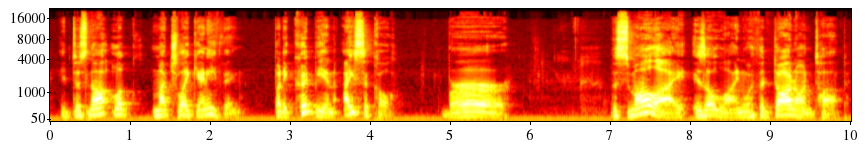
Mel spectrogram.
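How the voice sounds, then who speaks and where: A man reads a picture book aloud for young children. His voice is husky and lively in pitch, and he takes his time, telling the story in a deliberate, expressive way. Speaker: storybook reader.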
